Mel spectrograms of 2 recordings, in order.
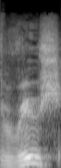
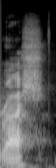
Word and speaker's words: Rush: uh John Moxley versus it's roosh apparently not rush it is yeah I was I was uh mispronouncing his name which is fine uh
